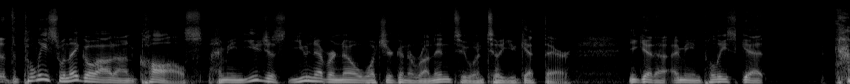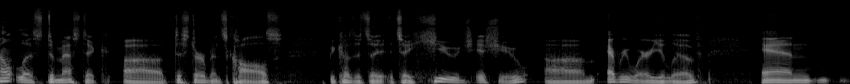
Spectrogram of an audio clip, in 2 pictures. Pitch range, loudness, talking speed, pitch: 85-115 Hz, -36 LUFS, 175 wpm, 100 Hz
